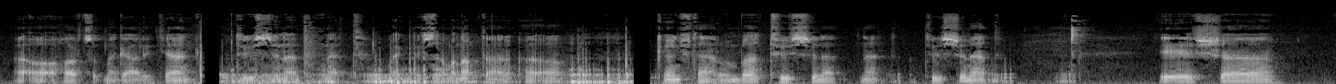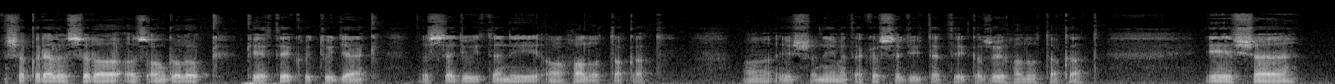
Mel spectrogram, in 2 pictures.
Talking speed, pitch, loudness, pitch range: 70 wpm, 80 Hz, -19 LUFS, 75-80 Hz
